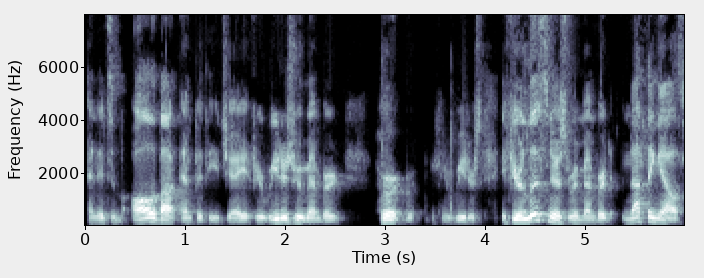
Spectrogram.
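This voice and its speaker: A man coaching on pitching in a podcast interview, telling stories and acting out quoted voices. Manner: animated storyteller acting out quotes.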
